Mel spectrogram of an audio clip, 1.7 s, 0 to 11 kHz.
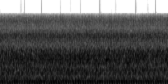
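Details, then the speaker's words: Carbureted Dodge 2.2 with Holley 5220 carb, air cleaner removed, warm idle raised a couple hundred RPM from 1,000 by turning the idle screw after rough idling; smooth, steady even hum with no stumbles, healthy idle. "as you can hear, I have increased it by merely a couple hundred RPM. It's idling good right now. It was idling at 1,000."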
